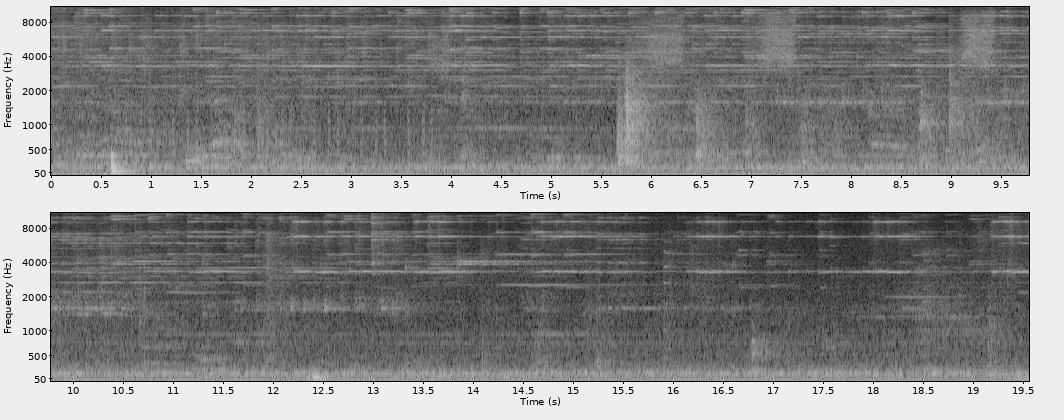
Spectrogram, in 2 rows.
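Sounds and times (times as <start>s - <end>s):
small bells rung by children to open a service: 0.0s - 19.5s
soft knocks: 0.5s - 1.0s.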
